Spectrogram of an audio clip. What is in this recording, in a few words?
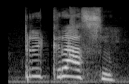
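awesome, Finnish; gcompris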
